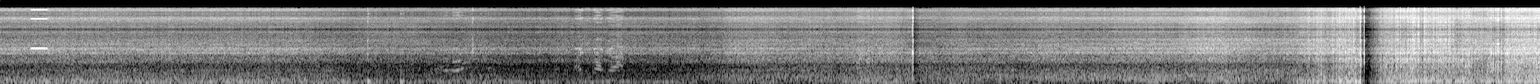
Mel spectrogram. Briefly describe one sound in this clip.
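An aircraft engine drones steadily from inside a cabin.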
